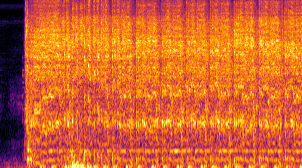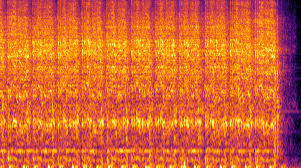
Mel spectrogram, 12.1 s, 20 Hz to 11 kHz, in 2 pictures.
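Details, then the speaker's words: 1985 Harley-Davidson Sportster Ironhead V-twin, sat outside a long time, first start attempt after oil added: fast steady starter churn with occasional uneven firing pulses, trying to catch but never settling; cranking with intermittent firing, close but not running yet. "close she is thinking about it"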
